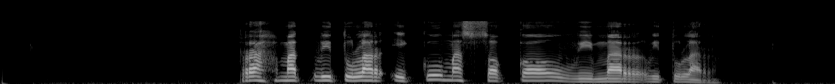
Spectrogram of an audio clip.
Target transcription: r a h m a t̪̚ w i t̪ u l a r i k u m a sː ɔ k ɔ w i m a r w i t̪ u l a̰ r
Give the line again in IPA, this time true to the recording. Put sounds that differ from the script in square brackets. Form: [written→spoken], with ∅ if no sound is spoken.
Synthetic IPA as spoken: r a h m a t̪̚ w i t̪ u l a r i k u m a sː ɔ k ɔ w i m a r w i t̪ u l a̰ r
